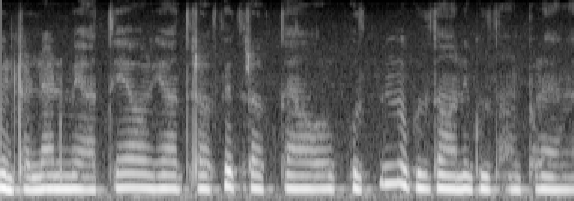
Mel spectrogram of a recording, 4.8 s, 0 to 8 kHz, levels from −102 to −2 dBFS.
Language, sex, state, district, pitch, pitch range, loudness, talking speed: Hindi, female, Delhi, New Delhi, 195 Hz, 190-205 Hz, -15 LUFS, 240 wpm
